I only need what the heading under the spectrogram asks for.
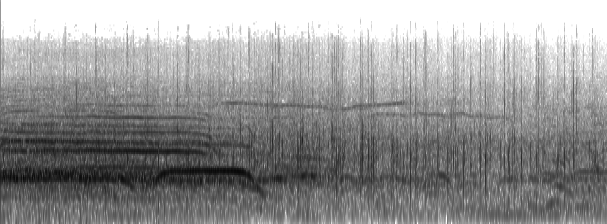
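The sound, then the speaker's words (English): A concert crowd cheers and applauds as the headlining band is welcomed, a noisy mix of clapping and shouts that is loudest at first, then settles into a rougher, uneven roar. “Please give a warm damn welcome to tonight's headliner, Animals as Leaders.”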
